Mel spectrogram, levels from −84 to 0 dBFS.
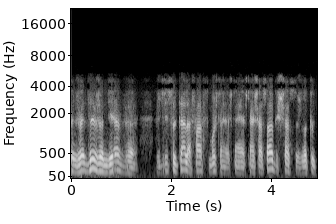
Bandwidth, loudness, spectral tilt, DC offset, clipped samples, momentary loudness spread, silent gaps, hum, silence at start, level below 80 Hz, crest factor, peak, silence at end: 5.6 kHz; -20 LUFS; -7.5 dB/octave; under 0.1%; under 0.1%; 9 LU; none; none; 0 s; -60 dBFS; 14 dB; -6 dBFS; 0.05 s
